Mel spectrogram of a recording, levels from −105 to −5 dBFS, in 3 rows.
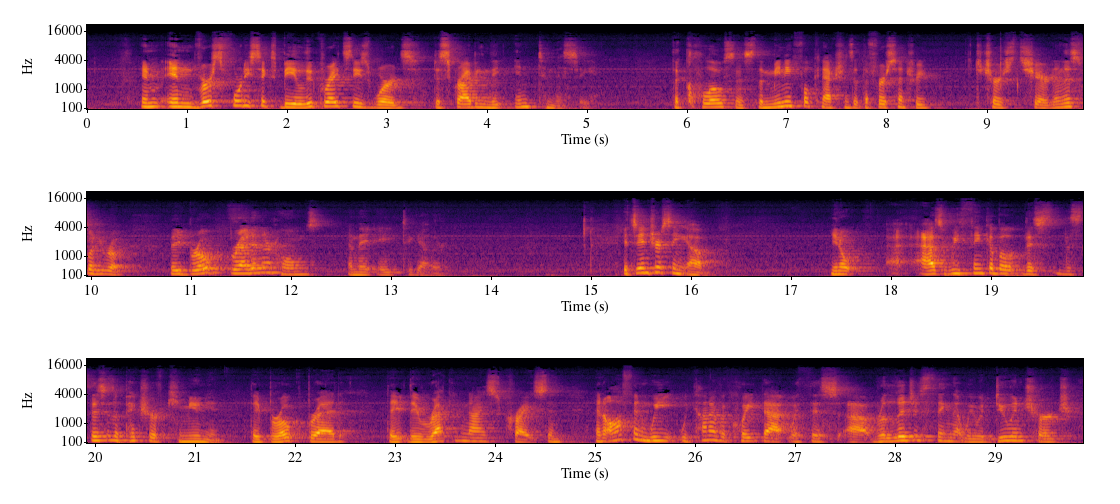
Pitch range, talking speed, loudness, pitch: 130-180 Hz, 170 wpm, -32 LUFS, 155 Hz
